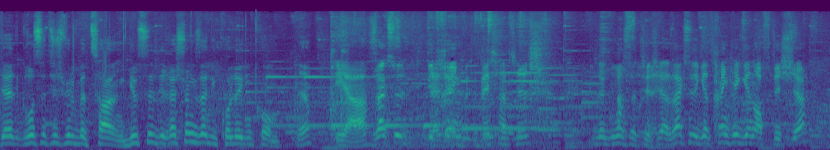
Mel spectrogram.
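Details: Adult speaker, German, with background music; ordinary speech.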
